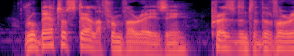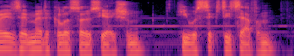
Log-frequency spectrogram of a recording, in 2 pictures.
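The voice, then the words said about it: Poor put-on Italian accent. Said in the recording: “my terrible Italian accent”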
